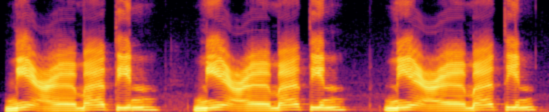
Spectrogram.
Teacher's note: adalah bacaan yang keliru karena bunyi ain sukunnya ada bunyi tambahan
